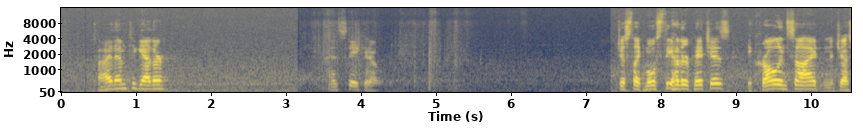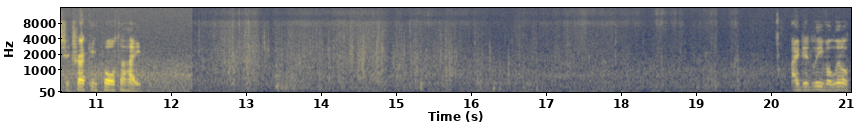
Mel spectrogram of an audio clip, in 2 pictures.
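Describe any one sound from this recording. A man talks calmly to the listener, close by.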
